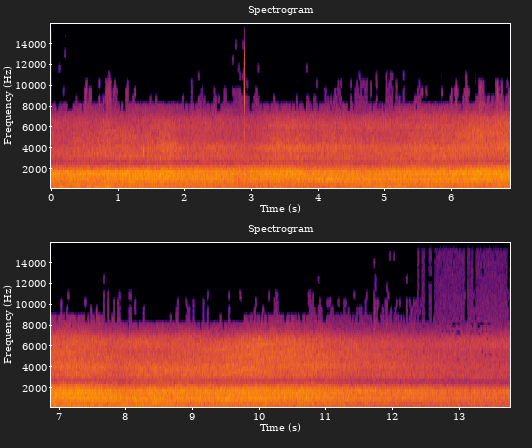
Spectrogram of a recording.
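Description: Steady rushing noise of strong wind, with a low engine hum of passing traffic in the middle. The sound eases off near the end.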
